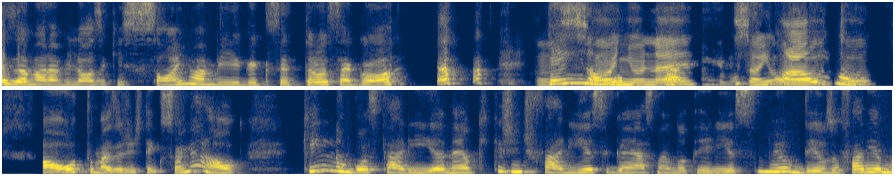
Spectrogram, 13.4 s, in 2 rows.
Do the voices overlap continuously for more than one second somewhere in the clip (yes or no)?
yes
